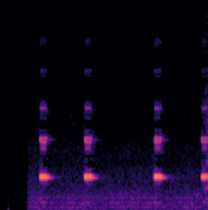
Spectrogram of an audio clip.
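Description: Volvo truck VEC collision warning giving four sharp, evenly spaced electronic beeps over a low cabin hum, clear and close.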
